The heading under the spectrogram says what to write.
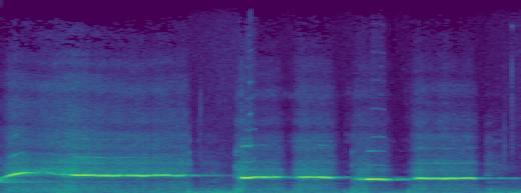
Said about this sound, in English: Okay, I can't whistle. Give me one more chance.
